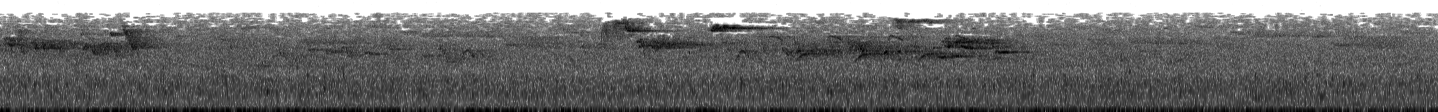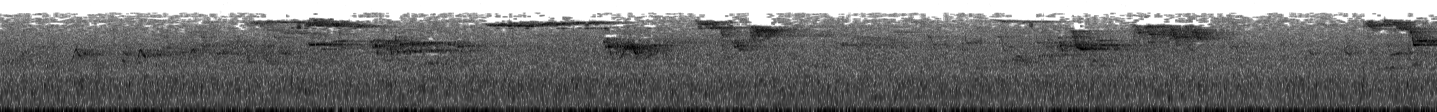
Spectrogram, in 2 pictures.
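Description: Wild birds calling and singing in short, high-pitched chirps and trills that come in clusters with brief lulls, over a steady low rumble.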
